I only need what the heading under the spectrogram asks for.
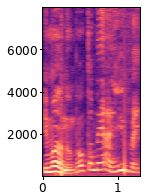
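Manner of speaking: blasting shout, high and loud.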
